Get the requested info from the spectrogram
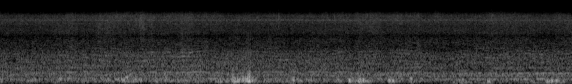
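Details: Bees at a 2017 nucleus colony on 27 September 2018, with short low buzzes from bees flying near the recorder, several louder passes in the middle, over a soft continuous background drone.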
